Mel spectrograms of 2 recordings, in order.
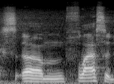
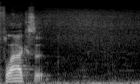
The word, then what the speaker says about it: flaccid: It's like flaccid should be pronounced flaccid. Should Like, it? like succinct. It's a hard C, soft C.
